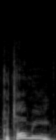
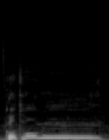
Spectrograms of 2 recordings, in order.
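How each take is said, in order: First: Sharp high shout of her name; frantic scream of a name. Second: Slow high stretched scream of the name; desperate drawn-out call; long drawn-out call. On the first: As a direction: yell it out in panic. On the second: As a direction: drag the name out across the fire. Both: Acted. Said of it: "screaming relentlessly".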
